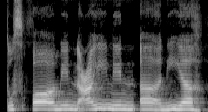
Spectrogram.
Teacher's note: عین کو آپ نے بہت اچھے سے حلق کے سینٹرل پارٹ سے، وسط حلق سے نکالنا ہے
